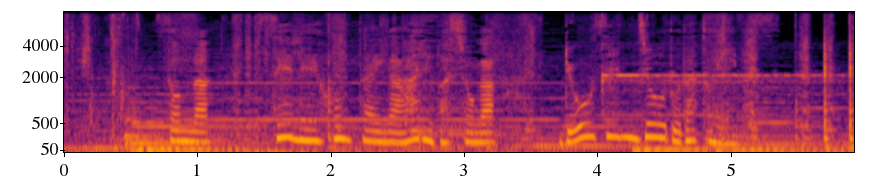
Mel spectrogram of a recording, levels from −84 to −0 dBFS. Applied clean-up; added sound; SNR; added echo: none; Writing; 10 dB; none.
